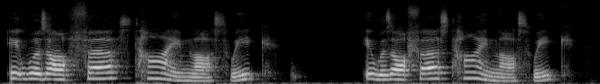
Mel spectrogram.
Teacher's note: I'm missing out the T in it first and last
